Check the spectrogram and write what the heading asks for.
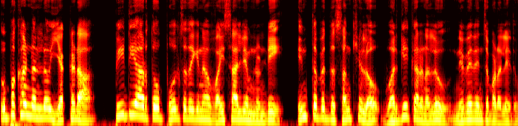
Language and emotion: Telugu, neutral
